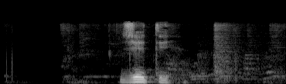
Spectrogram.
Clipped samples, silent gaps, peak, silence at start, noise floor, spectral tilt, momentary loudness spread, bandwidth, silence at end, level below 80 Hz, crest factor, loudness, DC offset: under 0.1%; none; -4 dBFS; 1.2 s; -51 dBFS; -4 dB/octave; 19 LU; 8 kHz; 0.55 s; -52 dBFS; 22 dB; -21 LUFS; under 0.1%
